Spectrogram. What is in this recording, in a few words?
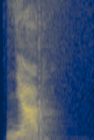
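"няр", Komi, female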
